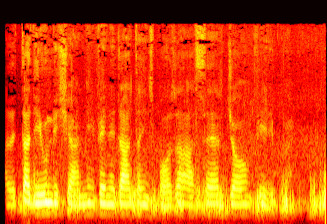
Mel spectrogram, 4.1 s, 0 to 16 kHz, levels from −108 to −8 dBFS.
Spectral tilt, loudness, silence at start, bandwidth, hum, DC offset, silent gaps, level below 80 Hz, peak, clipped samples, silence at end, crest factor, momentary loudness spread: -4.5 dB/octave; -22 LUFS; 0.05 s; 11.5 kHz; none; under 0.1%; none; -62 dBFS; -2 dBFS; under 0.1%; 0 s; 20 dB; 10 LU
